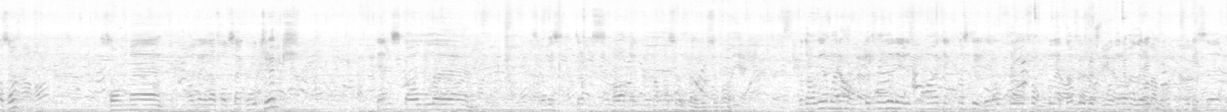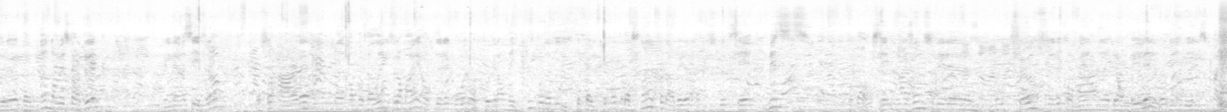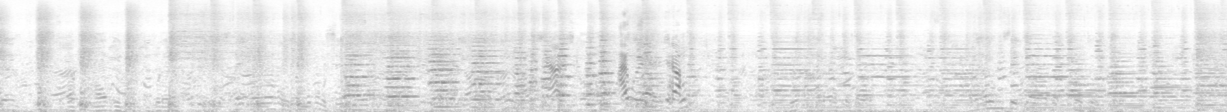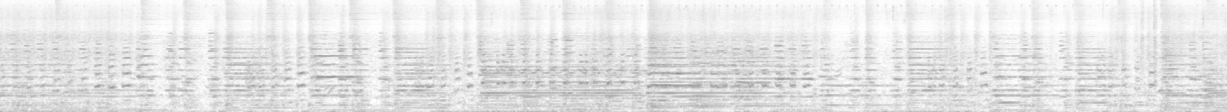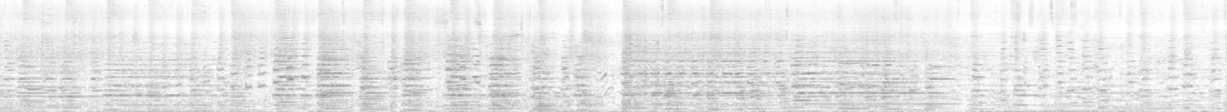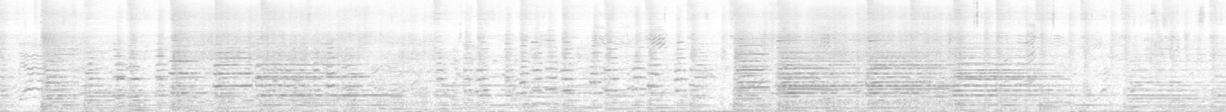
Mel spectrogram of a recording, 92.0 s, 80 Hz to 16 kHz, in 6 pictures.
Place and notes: Oslo, Radhusbrygge, Fanfare
Norway, Oslo, port, fanfare, binaural
4 June 2011, 12:42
